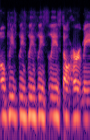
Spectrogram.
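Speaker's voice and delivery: mock pleading, begging tone. Acting out someone on hands and knees before an executioner: imitating someone begging. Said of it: "on your hands and your knees going".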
